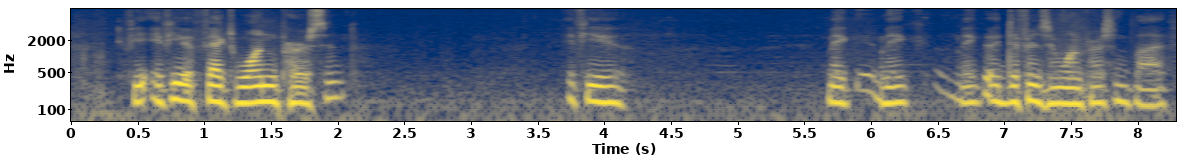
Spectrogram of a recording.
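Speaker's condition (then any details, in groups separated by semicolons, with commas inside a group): Parkinson's disease; diagnosed about 14 years before recording; some speech issues, ice water harms vocal cords, drinks warm water, speech therapy judged unnecessary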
